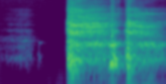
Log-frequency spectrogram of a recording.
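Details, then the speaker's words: A single harsh cough burst followed by throat-clearing, from an adult who is sick and recovering slowly, sleeping better than the night before, during a live online Q&A. "We apologize for the coughing in advance then."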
